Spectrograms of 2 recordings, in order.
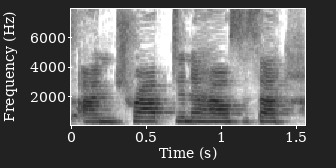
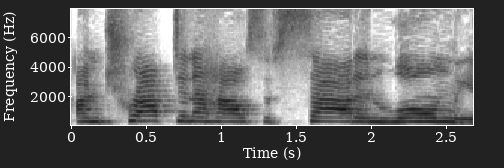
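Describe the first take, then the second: First: It is said flat, with no word emphasized. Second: The important words are punctuated with emphasis.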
